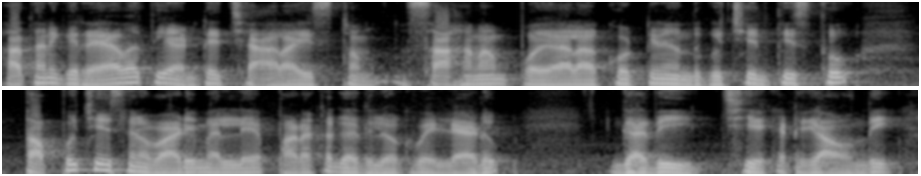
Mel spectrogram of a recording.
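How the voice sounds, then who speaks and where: A man calmly narrating a story in an even, measured way. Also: on the low side. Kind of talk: scripted narration.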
